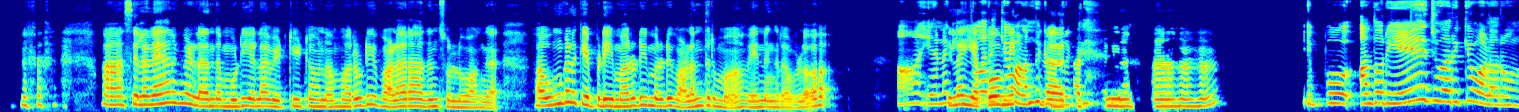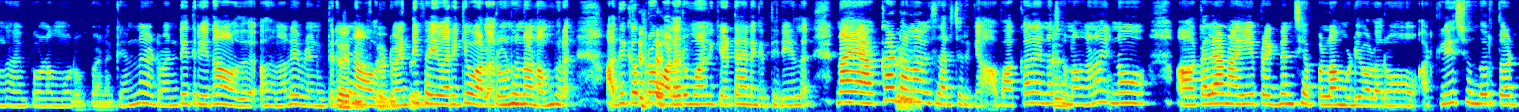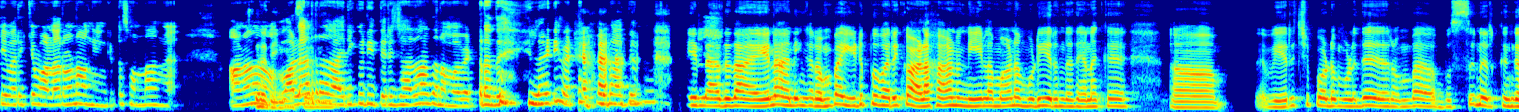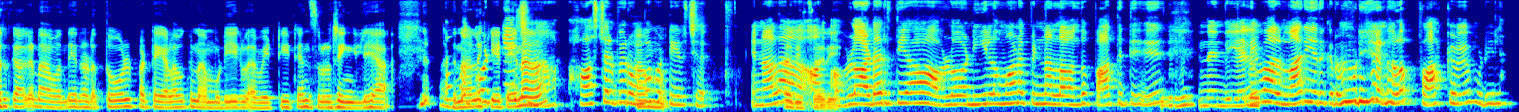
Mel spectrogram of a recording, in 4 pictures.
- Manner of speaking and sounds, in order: laugh; snort; laugh; in English: "அட்லீஸ்ட்"; snort; laugh; other noise; snort; chuckle
- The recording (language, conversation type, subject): Tamil, podcast, இனி வெளிப்படப்போகும் உங்கள் ஸ்டைல் எப்படியிருக்கும் என்று நீங்கள் எதிர்பார்க்கிறீர்கள்?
